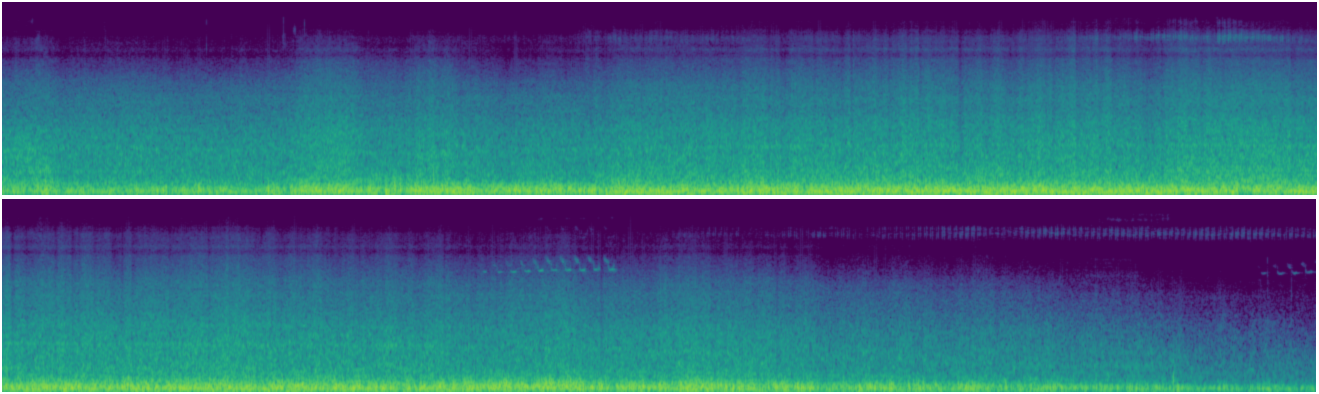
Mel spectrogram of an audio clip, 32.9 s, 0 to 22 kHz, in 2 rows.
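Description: Wind rushing over the microphone of a helmet-mounted DJI Osmo Action 4 on a moving bicycle: a steady, loud low rumble.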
